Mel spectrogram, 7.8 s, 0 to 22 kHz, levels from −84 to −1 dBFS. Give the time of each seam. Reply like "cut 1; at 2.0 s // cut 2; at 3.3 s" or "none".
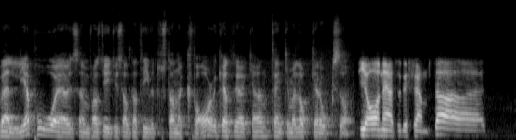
cut 1; at 5.3 s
